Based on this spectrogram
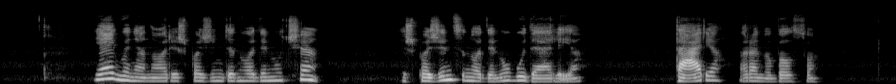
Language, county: Lithuanian, Vilnius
